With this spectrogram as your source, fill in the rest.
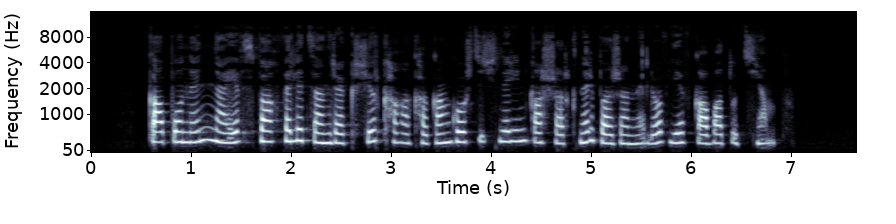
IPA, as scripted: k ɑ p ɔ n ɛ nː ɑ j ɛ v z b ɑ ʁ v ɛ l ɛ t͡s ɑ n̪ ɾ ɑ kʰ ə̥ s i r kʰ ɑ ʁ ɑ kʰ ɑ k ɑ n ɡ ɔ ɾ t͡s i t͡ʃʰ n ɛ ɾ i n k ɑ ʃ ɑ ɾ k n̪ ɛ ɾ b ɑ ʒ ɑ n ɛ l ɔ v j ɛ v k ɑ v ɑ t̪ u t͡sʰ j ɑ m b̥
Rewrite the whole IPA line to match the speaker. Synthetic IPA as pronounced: k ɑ p ɔ n ɛ nː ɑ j ɛ v z b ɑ ʁ v ɛ l ɛ t͡s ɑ n̪ ɾ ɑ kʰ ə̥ ʃ i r kʰ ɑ ʁ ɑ kʰ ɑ k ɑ n ɡ ɔ ɾ t͡s i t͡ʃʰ n ɛ ɾ i n k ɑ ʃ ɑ ɾ k n̪ ɛ ɾ b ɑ ʒ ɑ n ɛ l ɔ v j ɛ v k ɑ v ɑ t̪ u t͡sʰ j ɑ m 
